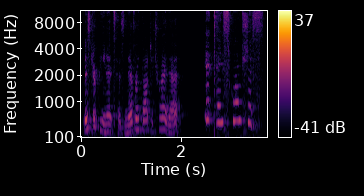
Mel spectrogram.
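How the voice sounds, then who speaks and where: Animated woman reading a children's story. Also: high-pitched, moderate pace. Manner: expressive, storytelling to young children. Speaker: library staff storytime reader. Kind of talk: children's picture book read-aloud.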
